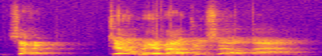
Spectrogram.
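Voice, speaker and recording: Guy playing pompous film director, high voice all over the place, bombastic stage radio comedy, echoey. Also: huge pitch swings, normal speed, fairly bright tone. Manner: theatrical, bombastic declaiming. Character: pompous, blustering male film director, defiant and tactless. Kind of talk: comic stage radio-theatre parody. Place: arts centre stage, live performance. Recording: roomy live stage, distant mic.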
